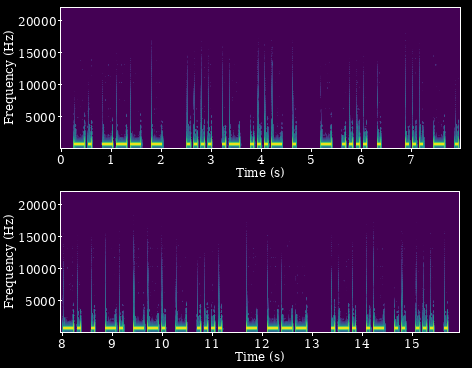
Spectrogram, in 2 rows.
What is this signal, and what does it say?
Morse code, heard as a keyed tone, about 17 wpm, 700 Hz. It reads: NOT HAVE THE STRENGTH TO RAISE
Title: Sentences from Top 1400 Words 17wpm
